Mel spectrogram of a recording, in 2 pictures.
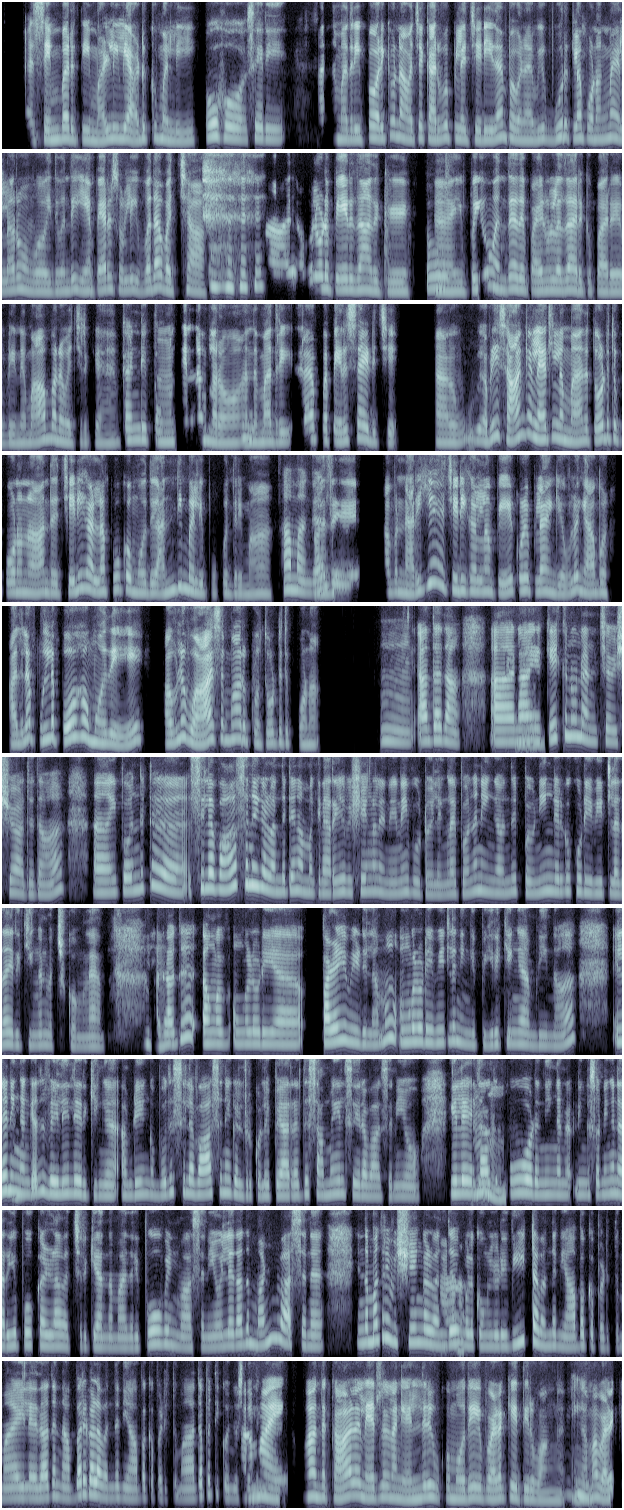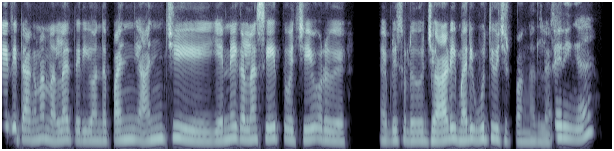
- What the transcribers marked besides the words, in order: other background noise; laugh; door; "உள்ள" said as "புள்ள"
- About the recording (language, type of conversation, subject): Tamil, podcast, வீட்டின் வாசனை உங்களுக்கு என்ன நினைவுகளைத் தருகிறது?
